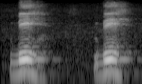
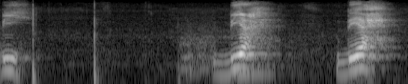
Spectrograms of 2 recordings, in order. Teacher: শেষের আওয়াজটা গলা চাপা আসবে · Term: হা এর ধাক্কা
